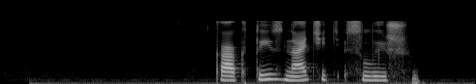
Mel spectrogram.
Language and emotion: Russian, neutral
